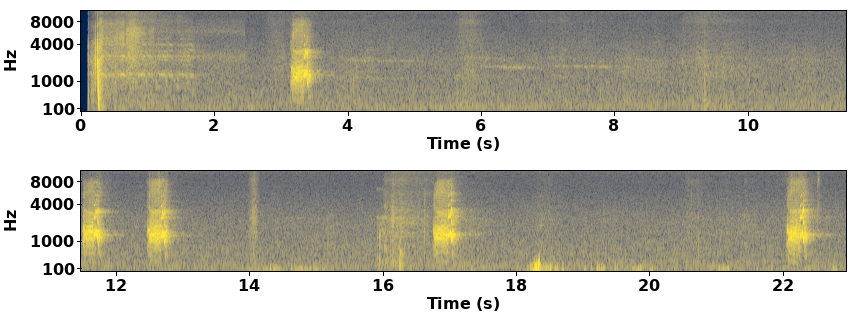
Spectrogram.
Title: Coughing Bird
